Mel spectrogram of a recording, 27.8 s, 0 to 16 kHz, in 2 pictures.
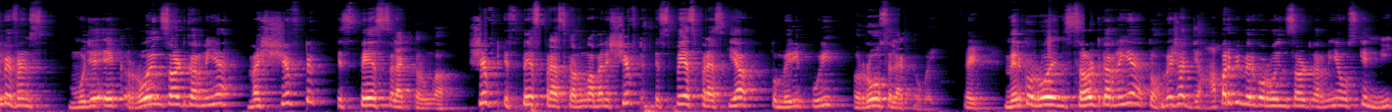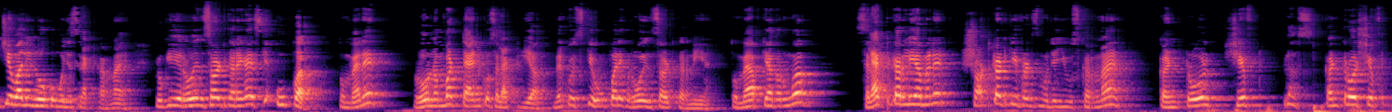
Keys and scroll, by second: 6.3 shift+space, 26.9 ctrl+shift+=.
